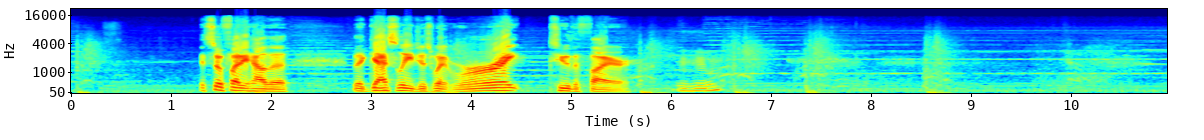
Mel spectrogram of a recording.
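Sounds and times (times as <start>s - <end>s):
speech: 1.3s - 6.8s
baseball bat striking leather jackets and baseball gloves: 5.6s - 7.9s, 8.5s - 8.9s.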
